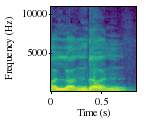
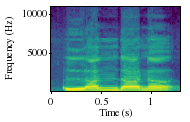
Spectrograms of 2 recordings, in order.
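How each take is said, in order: First: Said in the usual way. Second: लंदन drawn out slowly as lan-da-na; syllable-by-syllable reading. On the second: Shown as a demonstration. Teacher showing learners how to join letters, लंदन slowly as lan-da-na. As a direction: sound out लंदन slowly, final vowel voiced. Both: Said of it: "जोड़ जोड़ करके पढ़ना है".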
